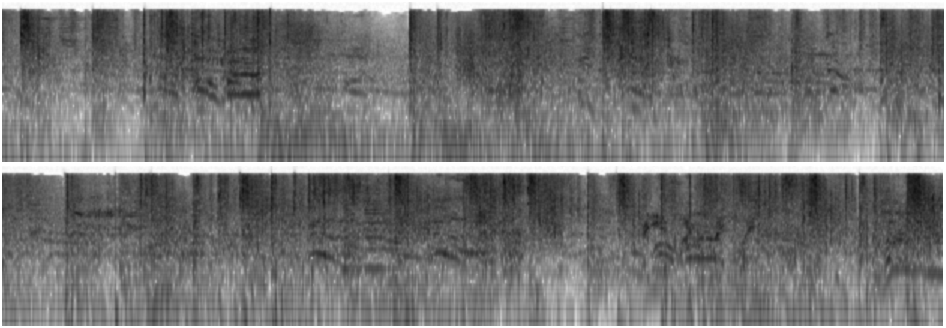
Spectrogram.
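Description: Muskets crackle and bang in a busy battle.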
